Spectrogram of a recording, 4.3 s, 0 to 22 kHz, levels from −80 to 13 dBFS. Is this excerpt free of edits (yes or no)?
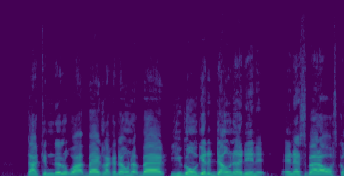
no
